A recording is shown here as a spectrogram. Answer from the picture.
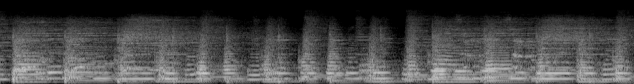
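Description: Live band music led by brass: a trombone and an upright valved brass horn playing a melodic line over electric guitar.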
